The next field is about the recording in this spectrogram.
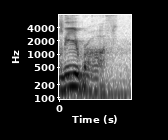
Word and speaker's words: Lee Roth: You see Paul Stanley, Steven Tyler, David LaRoth. They've all lost quite a bit. – I love when you always say his name. Say that name again. – David LaRoth? – That's not. It's David Lee Roth.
